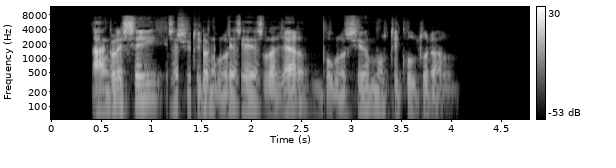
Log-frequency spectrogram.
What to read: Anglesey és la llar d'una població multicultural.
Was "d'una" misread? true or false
true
